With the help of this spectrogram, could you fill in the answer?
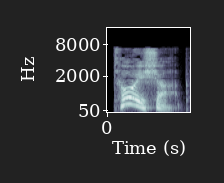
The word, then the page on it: toyshop: British English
